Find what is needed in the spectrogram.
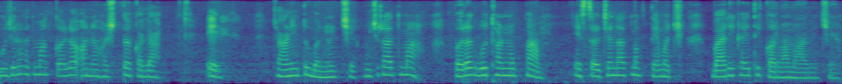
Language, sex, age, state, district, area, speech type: Gujarati, female, 30-45, Gujarat, Narmada, urban, spontaneous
